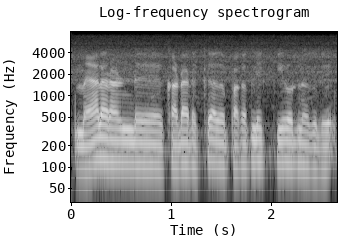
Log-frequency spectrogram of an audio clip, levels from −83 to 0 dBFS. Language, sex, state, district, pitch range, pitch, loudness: Tamil, male, Tamil Nadu, Namakkal, 105-115 Hz, 110 Hz, -19 LUFS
